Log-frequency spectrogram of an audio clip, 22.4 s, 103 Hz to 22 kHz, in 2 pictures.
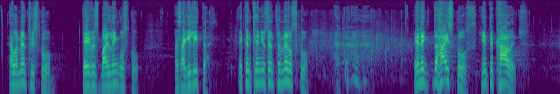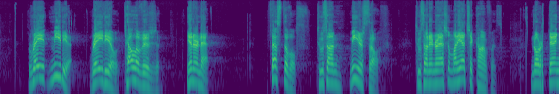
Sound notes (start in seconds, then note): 3.8 speaks foreign language; 5.9 audience applauds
